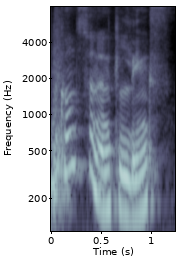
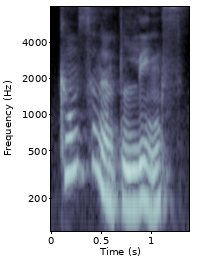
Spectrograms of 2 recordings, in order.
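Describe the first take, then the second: Both takes have the same delivery.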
